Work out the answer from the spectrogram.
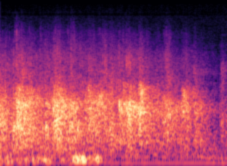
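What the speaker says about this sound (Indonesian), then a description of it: "Yang mau berikan tepuk tangan meriah bagi Tuhan kita Saudara." Church congregation clapping enthusiastically during a Pentecostal worship service, a dense steady burst of applause filling the room with a low rumble of voices underneath.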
